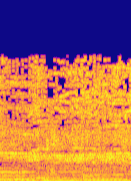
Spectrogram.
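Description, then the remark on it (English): Children yelling and shrieking together in the background in a dense, continuous stream of raised voices, loud, filling the whole stretch without a pause. “This stuff, these screaming kids in the background, is so distracting.”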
